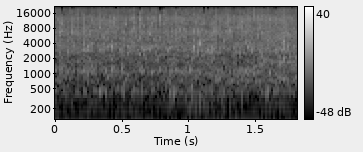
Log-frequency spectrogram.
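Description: Creek water rushes steadily through a gold sluice fitted with a dream mat and set at about eight degrees pitch, in West Virginia. The flow is close and continuous, with no voices.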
